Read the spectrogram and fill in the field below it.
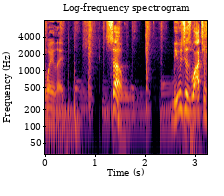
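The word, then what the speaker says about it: Weili: Zhang Wei Lee it's her first name is Wei Lai shun but they pronounced a giant whale a so we was just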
